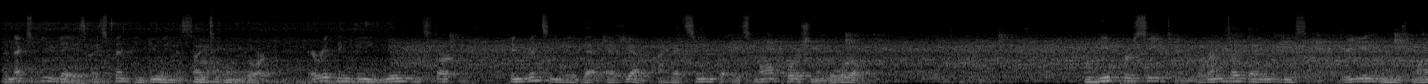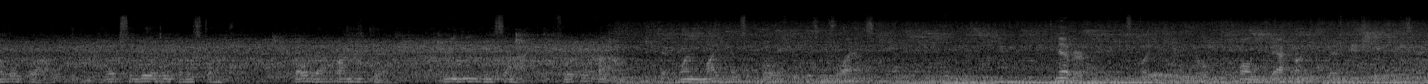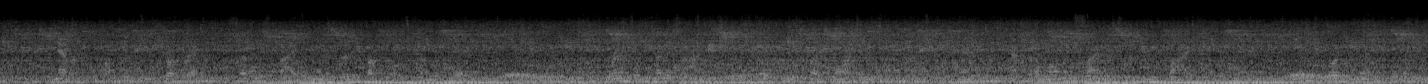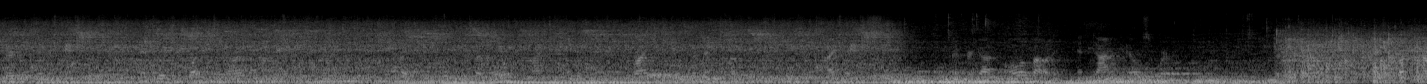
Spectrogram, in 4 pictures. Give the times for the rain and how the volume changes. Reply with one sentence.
You can hear the rain from 0.0 to 57.0 s, getting louder.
